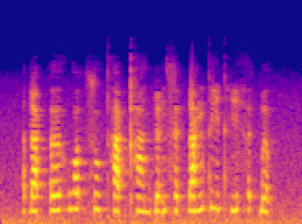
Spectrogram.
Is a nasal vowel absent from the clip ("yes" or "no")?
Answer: yes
